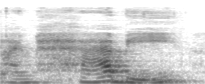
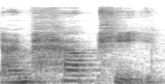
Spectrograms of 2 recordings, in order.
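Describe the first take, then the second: First: The middle consonant is voiced like a B. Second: The middle P is released with a puff of air. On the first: "It's not a B, you don't say I'm happy" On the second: "do you aspirate it? No, you don't say happy"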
